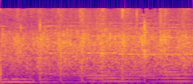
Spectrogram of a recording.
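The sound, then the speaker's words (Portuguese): Continuous crowd applause from the audience of a religious program after a question about a commandment of Jesus, a steady clatter of many hands over a low, sustained tonal hum. “Uma salva de palmas para vocês.”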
